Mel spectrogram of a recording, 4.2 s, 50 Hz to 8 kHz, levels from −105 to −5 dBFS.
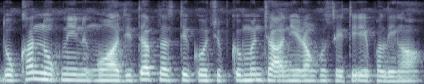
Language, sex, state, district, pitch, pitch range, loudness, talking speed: Garo, male, Meghalaya, South Garo Hills, 185 Hz, 180-195 Hz, -18 LUFS, 140 wpm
